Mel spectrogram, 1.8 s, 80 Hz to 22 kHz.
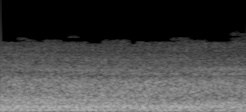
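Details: Patrol RG 140 diesel at steady low idle, even and smooth, with no rattle or buzz; earlier strange noise was vibration at the oil reservoir drain, first suspected hydraulic pump, fixed by wedging a shim. Normal running, no rattle.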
